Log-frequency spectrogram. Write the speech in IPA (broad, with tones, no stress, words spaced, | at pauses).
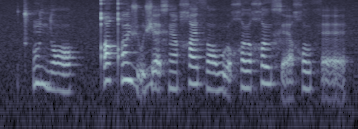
t͡sʼũ˦ɲɔ˨ | qʼʌ˦qʼũ˦ ʒṵ˨ʒɛ̰˦xɛ̃˨ χɛ˦θɔ˨βṵ˨ χɯ˨χɯ˦ xɛ̰˨ χu˦hɛ̰˦˨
